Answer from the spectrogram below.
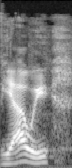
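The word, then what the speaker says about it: yaoi: But when it comes to more adult content, Yahwi is very much at the forefront of Yahwi is how you say specifically for women.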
